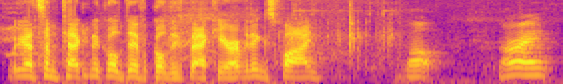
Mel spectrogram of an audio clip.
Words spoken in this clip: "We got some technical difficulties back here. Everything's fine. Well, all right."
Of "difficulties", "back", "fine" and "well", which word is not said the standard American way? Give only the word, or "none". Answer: none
